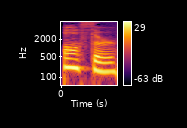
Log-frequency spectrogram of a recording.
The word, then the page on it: author: American English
